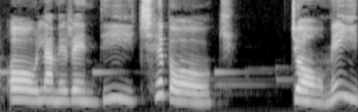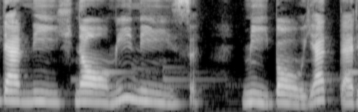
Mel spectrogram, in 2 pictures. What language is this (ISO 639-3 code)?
fas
